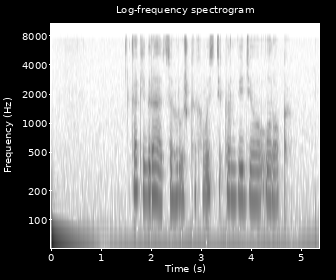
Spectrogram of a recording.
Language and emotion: Russian, neutral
